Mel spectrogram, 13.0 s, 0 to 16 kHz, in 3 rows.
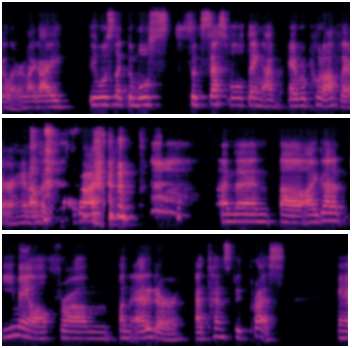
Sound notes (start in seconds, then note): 4.8 laughing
